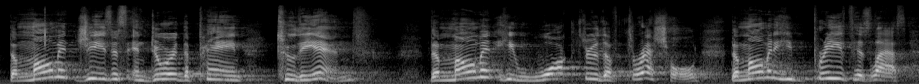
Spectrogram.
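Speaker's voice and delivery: high, slow, building preacher's cadence; rising slow sermon build; preaching climax. Acted. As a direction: lift the room with each phrase.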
